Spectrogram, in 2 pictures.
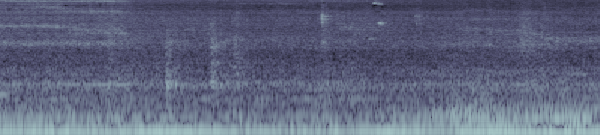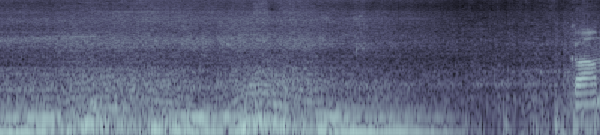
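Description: A large vehicle engine running with a steady low rumble; it fades away shortly before the end, when a man starts to speak.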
